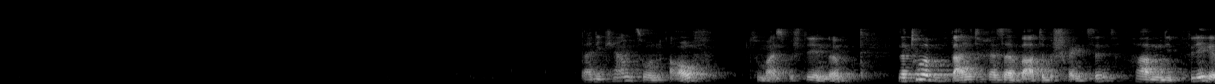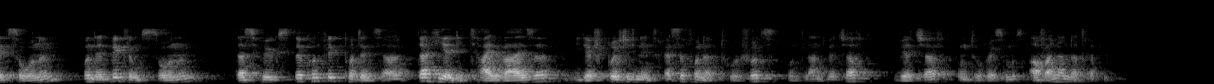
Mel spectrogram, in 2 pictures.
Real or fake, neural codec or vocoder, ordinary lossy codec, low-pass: real; none; none; 5.4 kHz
